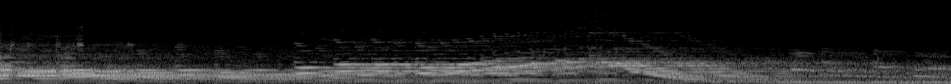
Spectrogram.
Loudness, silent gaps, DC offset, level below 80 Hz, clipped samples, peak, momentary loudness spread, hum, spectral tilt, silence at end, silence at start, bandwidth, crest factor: -31 LUFS; none; under 0.1%; -52 dBFS; under 0.1%; -14 dBFS; 13 LU; none; -8 dB/octave; 0 s; 0 s; 12.5 kHz; 16 dB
